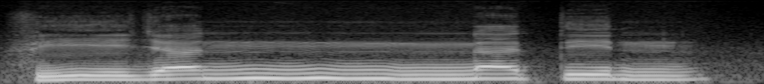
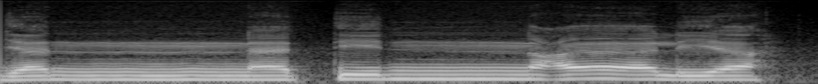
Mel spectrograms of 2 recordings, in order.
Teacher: Gunnahnya ada namun tidak sempurna. Fi jannatin tidak panjang sekali, jannatin 'aliyah. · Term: al-izhar al-halqi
